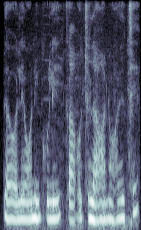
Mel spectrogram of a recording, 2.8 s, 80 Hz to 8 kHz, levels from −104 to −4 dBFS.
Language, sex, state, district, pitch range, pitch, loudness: Bengali, female, West Bengal, Alipurduar, 215-230 Hz, 220 Hz, -16 LUFS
